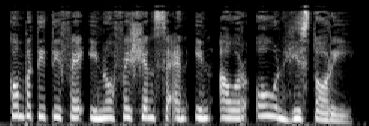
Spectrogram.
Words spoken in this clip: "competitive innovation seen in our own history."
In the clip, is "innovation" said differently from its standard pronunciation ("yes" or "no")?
yes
